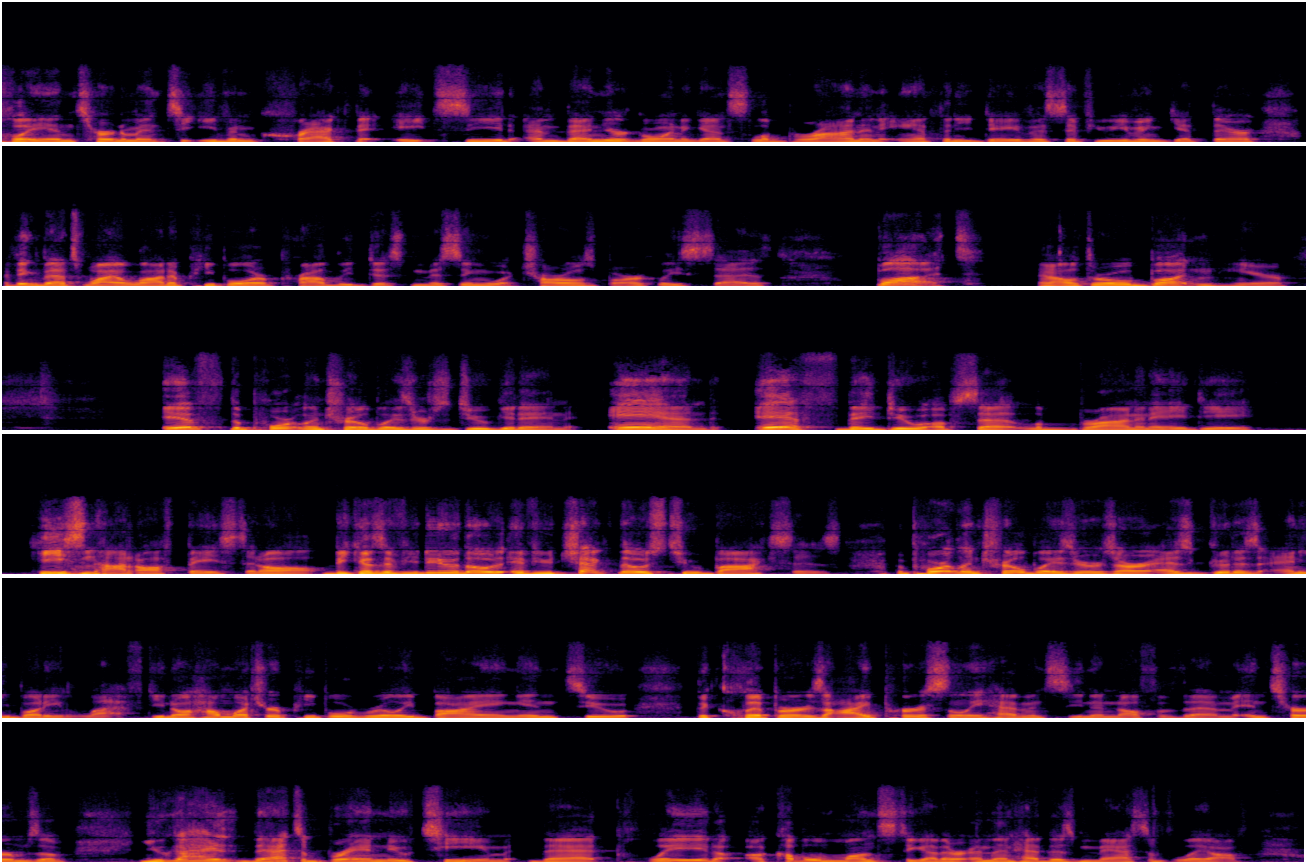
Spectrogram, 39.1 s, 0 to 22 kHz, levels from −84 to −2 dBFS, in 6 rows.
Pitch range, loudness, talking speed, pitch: 135-165 Hz, -28 LUFS, 195 wpm, 145 Hz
